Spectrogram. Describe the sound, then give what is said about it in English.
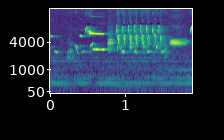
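A song sparrow, a streaky brown native sparrow of North America, sings a few separate introductory notes, then a quick, buzzy trill of rapidly repeated notes, clear over a steady low background hum. “The song sparrow is one of the most well-known native sparrows of North America.”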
